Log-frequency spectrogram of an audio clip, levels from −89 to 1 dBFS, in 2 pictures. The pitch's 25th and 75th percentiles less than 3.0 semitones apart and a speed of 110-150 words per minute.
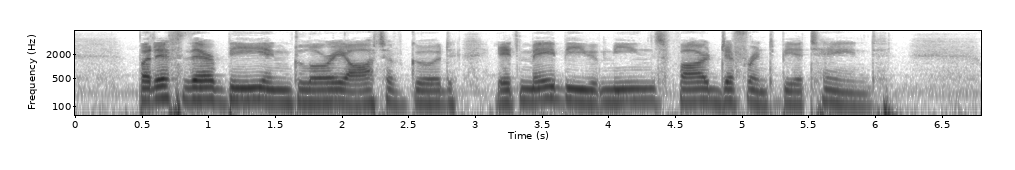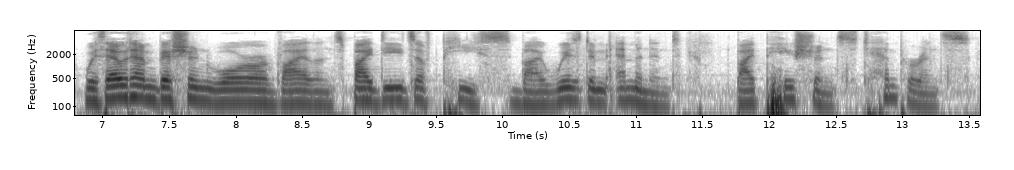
Yes: narrow, 2.6 semitones; average, 145 wpm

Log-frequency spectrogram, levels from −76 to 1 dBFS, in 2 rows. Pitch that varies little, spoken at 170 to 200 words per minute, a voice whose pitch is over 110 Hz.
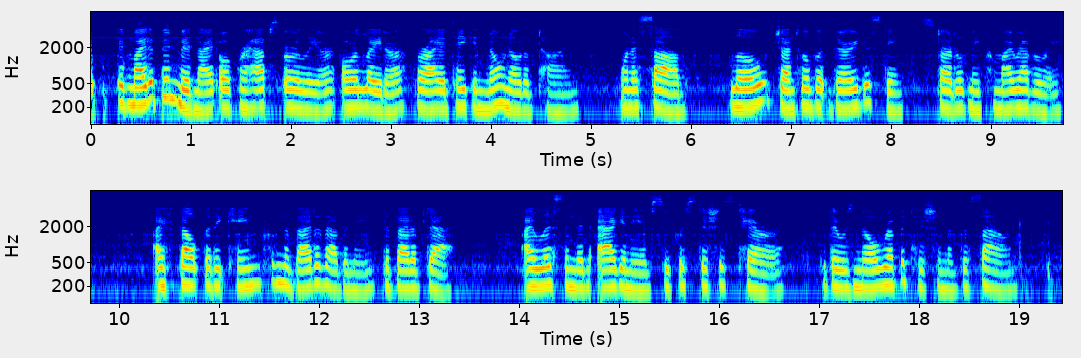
Yes: narrow, 1.9 semitones; average, 190 wpm; high, 190 Hz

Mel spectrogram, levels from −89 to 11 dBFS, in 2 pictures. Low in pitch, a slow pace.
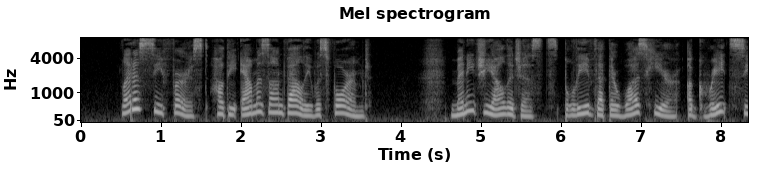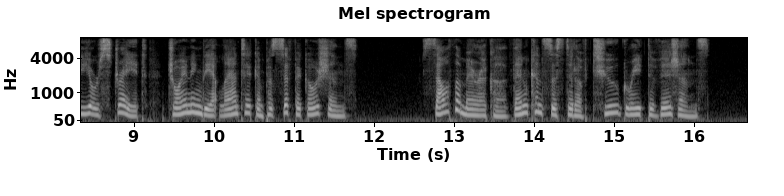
No: medium, 185 Hz; slow, 130 wpm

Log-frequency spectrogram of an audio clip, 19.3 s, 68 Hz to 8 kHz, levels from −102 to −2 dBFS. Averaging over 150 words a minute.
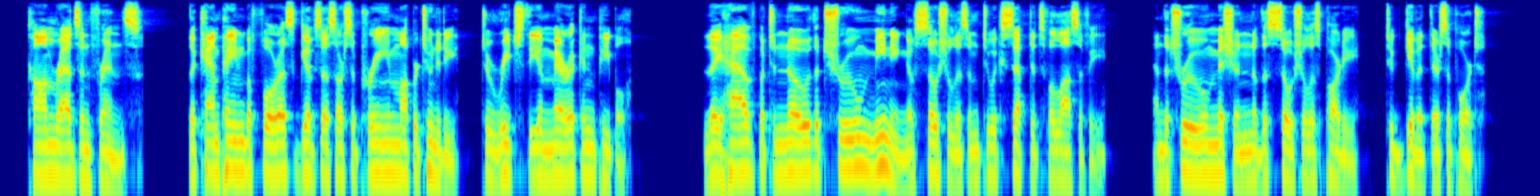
No: average, 140 wpm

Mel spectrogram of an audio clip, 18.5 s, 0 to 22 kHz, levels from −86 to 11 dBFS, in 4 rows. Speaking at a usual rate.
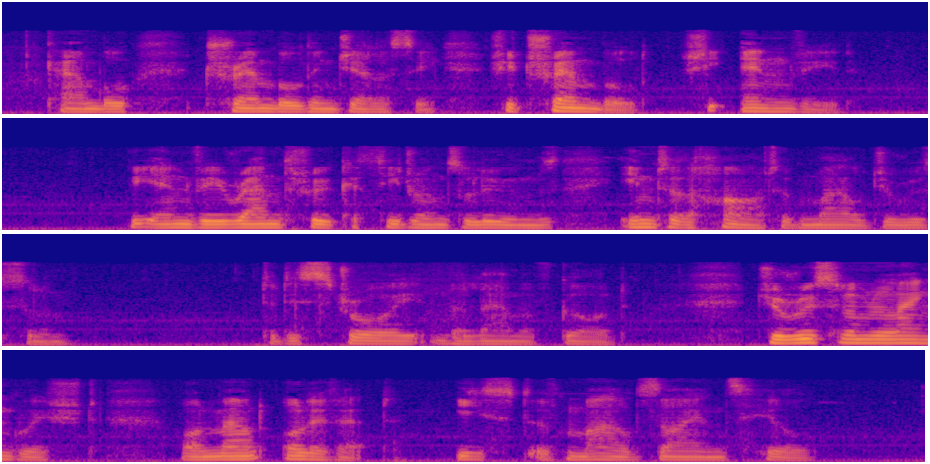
No: slow, 115 wpm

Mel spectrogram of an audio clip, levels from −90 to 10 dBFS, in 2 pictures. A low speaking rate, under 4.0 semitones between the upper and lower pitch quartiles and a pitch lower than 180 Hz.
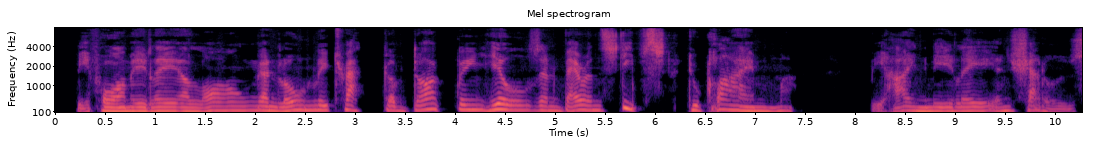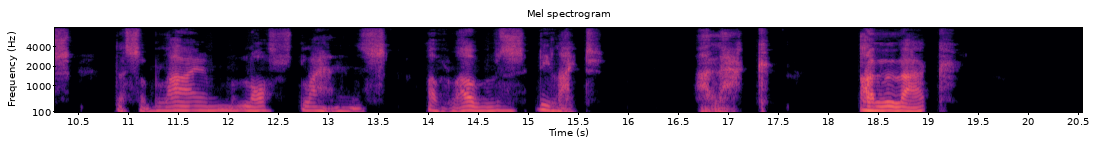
Yes: slow, 90 wpm; average, 2.8 semitones; medium, 140 Hz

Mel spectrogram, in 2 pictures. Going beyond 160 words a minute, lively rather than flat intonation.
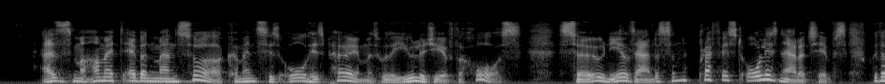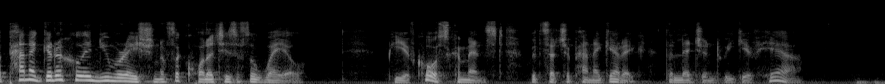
No: average, 150 wpm; wide, 7.8 semitones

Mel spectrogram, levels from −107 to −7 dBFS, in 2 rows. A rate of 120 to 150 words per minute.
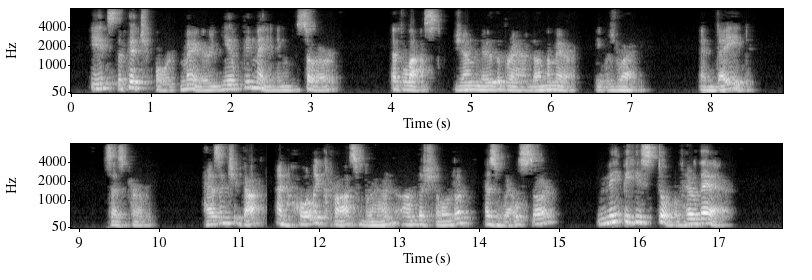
Yes: average, 140 wpm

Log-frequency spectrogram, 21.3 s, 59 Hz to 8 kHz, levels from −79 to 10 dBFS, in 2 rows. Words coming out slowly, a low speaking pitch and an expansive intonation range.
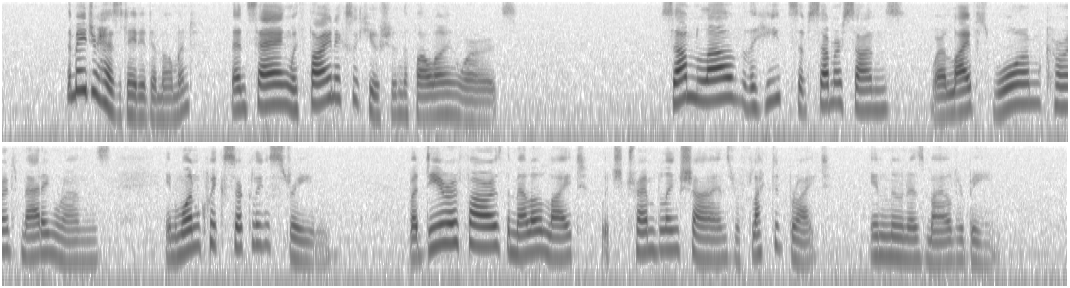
No: slow, 130 wpm; medium, 185 Hz; wide, 6.7 semitones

